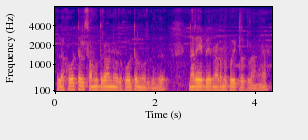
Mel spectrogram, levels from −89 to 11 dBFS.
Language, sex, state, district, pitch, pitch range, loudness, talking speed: Tamil, male, Tamil Nadu, Kanyakumari, 110 Hz, 105-115 Hz, -16 LUFS, 150 wpm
